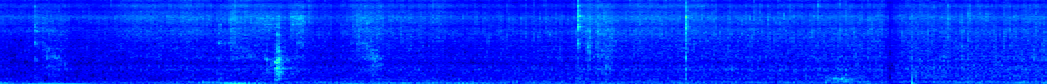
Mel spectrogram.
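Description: Ginger-cumin spice paste sautés in oil over low-to-medium heat for a rohu fish curry, a continuous soft sizzle with occasional spatula stirs and light taps.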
